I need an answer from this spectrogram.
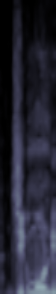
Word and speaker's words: Zsigmondy: और इसी इफेक्ट को यूज करके, ये साइंटिस्ट का नाम है ZSIGMODNY, जेड साइलेंट रहेगा, एस साइलेंट रहेगा, जिगमोंडी बोलते हैं।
